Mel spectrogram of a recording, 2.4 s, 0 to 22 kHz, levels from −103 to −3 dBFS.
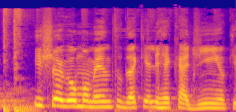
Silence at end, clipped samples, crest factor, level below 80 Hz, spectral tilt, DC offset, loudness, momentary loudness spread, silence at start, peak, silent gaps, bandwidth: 0 s; under 0.1%; 14 dB; -32 dBFS; -5.5 dB/octave; under 0.1%; -13 LUFS; 7 LU; 0 s; 0 dBFS; none; 16.5 kHz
